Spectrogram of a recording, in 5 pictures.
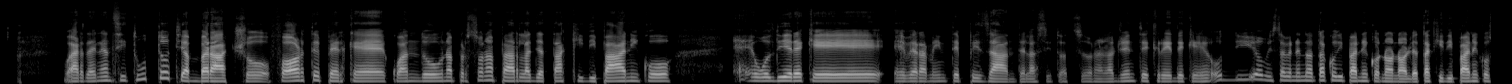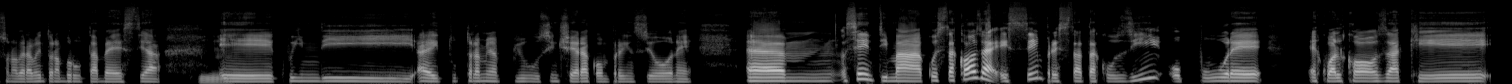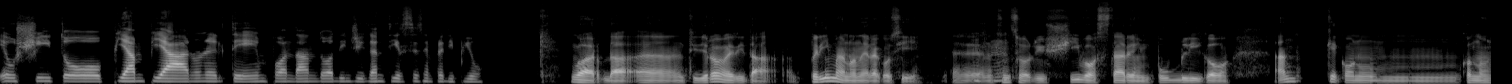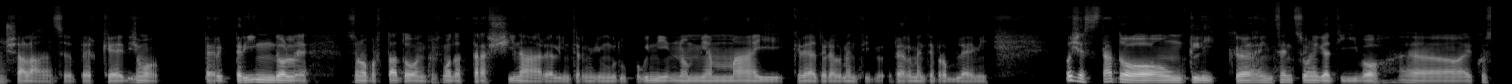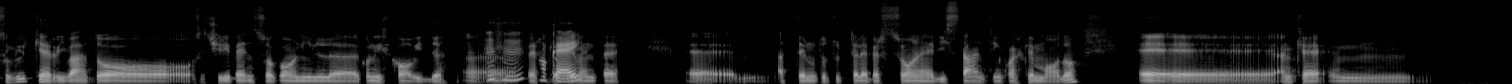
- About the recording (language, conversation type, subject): Italian, advice, Come posso superare la paura di parlare in pubblico o di esporre le mie idee in riunione?
- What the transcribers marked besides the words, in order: put-on voice: "Oddio"; in French: "nonchalance"; "indole" said as "indolle"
